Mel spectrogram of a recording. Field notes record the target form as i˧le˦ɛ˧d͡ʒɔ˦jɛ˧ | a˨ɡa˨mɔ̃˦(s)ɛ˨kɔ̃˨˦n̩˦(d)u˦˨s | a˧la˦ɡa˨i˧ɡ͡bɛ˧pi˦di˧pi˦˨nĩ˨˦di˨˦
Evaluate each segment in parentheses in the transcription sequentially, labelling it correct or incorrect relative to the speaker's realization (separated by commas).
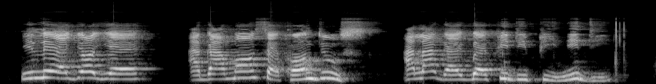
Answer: correct, correct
